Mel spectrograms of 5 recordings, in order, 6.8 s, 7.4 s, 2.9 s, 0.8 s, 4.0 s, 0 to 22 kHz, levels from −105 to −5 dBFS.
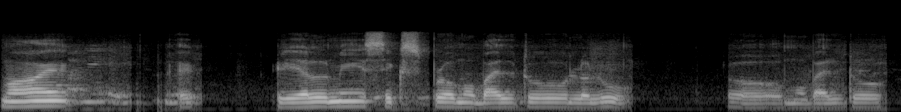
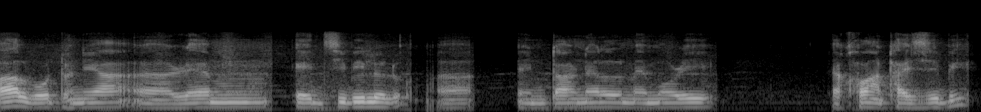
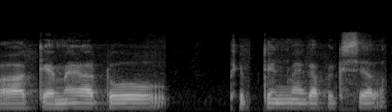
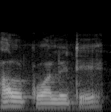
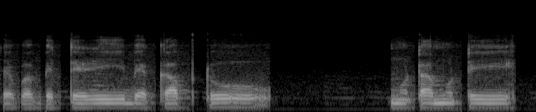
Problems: background sounds at intervals, continuous background conversations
